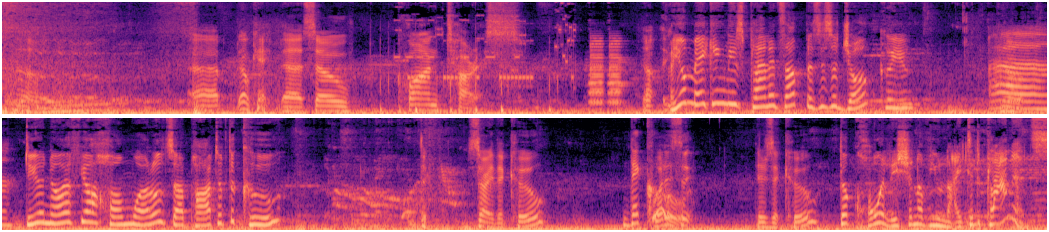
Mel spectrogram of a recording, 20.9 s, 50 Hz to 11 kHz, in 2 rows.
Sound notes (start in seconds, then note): 3.6 typing, beeping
